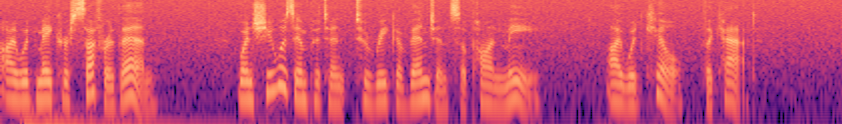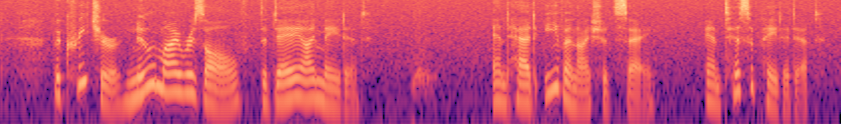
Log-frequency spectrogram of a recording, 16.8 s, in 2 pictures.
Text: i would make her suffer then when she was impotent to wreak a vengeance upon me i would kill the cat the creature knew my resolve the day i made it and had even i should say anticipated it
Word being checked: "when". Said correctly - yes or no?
yes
